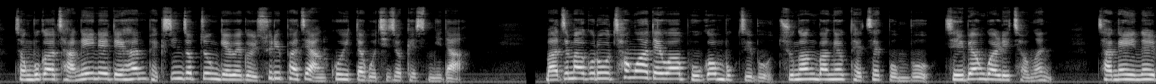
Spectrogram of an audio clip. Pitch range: 185-255 Hz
